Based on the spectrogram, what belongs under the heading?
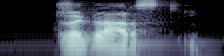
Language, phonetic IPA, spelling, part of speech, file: Polish, [ʒɛɡˈlarsʲci], żeglarski, adjective, LL-Q809 (pol)-żeglarski.wav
